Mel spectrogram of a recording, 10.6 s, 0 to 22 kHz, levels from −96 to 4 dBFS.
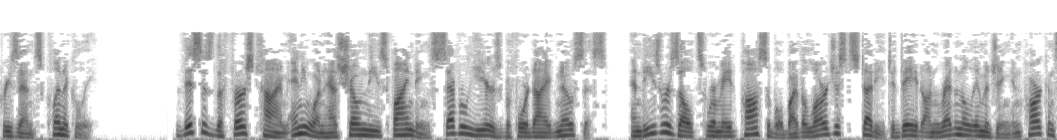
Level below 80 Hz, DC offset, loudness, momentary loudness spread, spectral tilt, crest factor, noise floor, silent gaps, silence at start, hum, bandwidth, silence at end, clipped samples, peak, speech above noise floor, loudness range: -58 dBFS; under 0.1%; -27 LUFS; 5 LU; -5.5 dB/octave; 18 dB; -84 dBFS; 1.67-1.71 s; 0 s; none; 8.8 kHz; 0 s; under 0.1%; -10 dBFS; 57 dB; 2 LU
